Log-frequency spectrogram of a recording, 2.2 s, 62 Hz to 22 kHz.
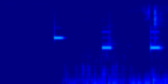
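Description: Electronic metronome count-in: short pitched beeps about 0.65 s apart, the first higher as the accented beat, the next ones lower, sounding faintly before the band comes in.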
